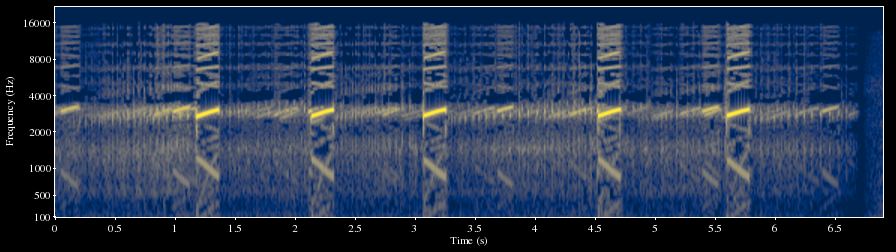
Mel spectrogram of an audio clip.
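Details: A spring peeper calling from a shin-deep flooded farm field in spring, filmed in low-40s °F cold, gives loud, piercing, upslurred peeps about once a second over a faint background chorus.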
